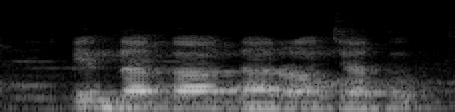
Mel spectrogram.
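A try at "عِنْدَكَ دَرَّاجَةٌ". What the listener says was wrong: Indaka a-nya kelewat.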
